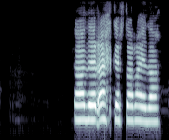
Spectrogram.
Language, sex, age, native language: Icelandic, male, 8, Icelandic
